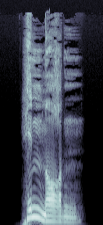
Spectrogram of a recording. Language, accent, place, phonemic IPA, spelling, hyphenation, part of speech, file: German, Germany, Berlin, /ˈhɪnˌmɔʁdn̩/, hinmorden, hin‧mor‧den, verb, De-hinmorden.ogg
- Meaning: to massacre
